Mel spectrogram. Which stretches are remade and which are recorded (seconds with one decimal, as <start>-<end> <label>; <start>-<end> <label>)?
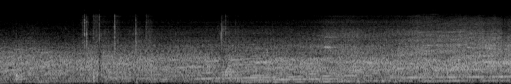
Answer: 0.0-0.9 recorded; 0.9-4.2 remade; 4.2-5.1 recorded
